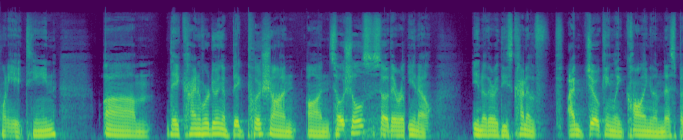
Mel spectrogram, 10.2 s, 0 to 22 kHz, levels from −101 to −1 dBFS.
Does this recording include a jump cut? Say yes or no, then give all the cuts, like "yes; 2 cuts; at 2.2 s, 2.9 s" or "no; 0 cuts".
yes; 1 cut; at 6.1 s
